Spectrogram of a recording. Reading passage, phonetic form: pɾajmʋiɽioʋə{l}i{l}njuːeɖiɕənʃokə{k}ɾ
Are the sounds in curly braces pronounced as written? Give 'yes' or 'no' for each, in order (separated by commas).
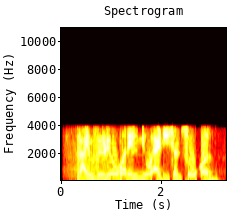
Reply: no, yes, no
